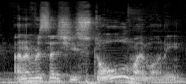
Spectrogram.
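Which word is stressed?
stole. The stress falls on the word "stole".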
